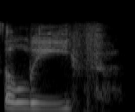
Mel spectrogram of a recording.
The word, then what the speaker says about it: Elif: And I don't know if it's Elif or Elif. I've always said Elif. Do you know, Cheryl? It's a leaf. A leaf. That's how I've heard it pronounced.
